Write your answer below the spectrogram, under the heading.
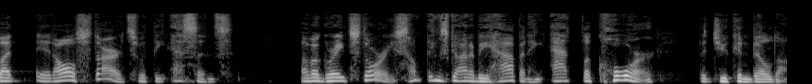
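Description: Somewhat breathy and fairly high in pitch, a man speaks at a fairly slow pace with lively intonation. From Eastern Canada. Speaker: keynote speaker and brand strategist. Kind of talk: interview storytelling.

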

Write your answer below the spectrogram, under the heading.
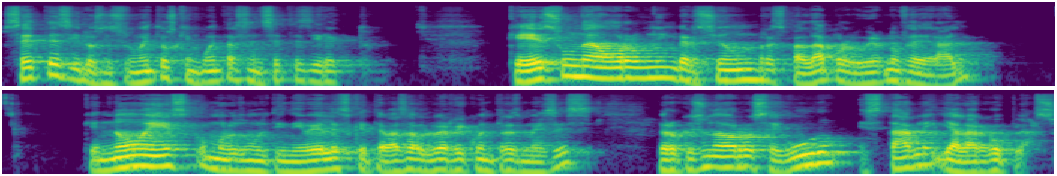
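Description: With a Mexican accent, a man talks at a fairly quick pace. His pitch is medium, with ordinary variation. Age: 50s. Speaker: finance podcaster. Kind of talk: monologue podcast. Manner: hesitant with fillers.

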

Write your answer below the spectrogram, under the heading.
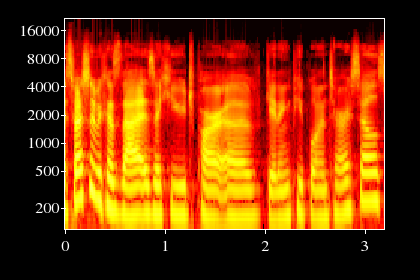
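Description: In a very clean recording with a silent background, a woman speaks with ordinary pitch variation. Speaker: podcast host. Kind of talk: casual interview chat. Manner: fast talker.

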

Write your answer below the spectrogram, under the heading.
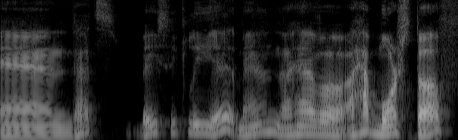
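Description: A man speaks with a Spanish accent. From Puerto Rico. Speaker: live streaming strategist and consultant. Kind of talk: casual interview chat. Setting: home studio, remote call.

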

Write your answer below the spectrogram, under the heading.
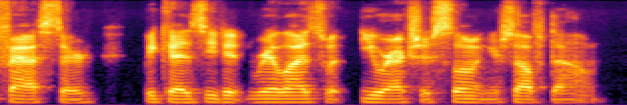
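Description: A man with a plain, everyday voice and fairly low pitch talks at a fairly quick pace. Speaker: podcast host. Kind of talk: interview.

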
